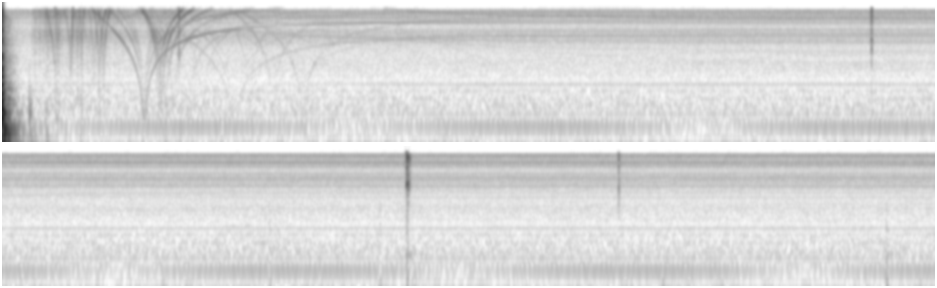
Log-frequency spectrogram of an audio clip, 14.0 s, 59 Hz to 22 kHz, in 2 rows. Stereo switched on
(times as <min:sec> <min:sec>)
0:00.0 0:03.7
